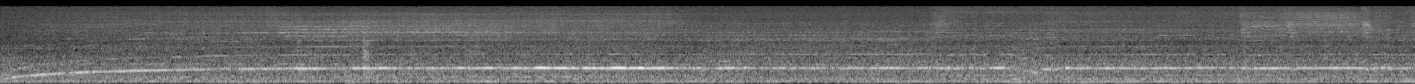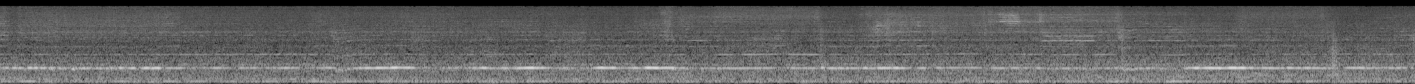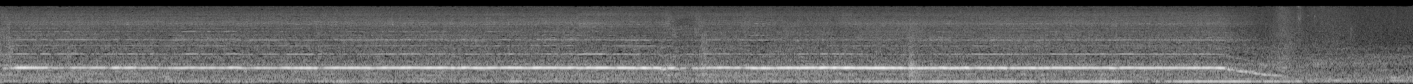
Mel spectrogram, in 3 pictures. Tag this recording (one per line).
equipment
field-recording
machine
plumber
